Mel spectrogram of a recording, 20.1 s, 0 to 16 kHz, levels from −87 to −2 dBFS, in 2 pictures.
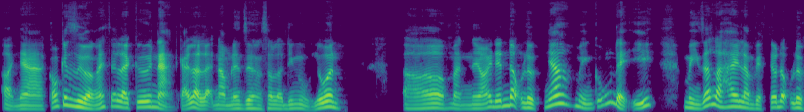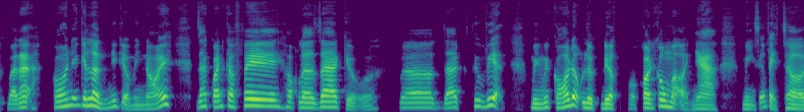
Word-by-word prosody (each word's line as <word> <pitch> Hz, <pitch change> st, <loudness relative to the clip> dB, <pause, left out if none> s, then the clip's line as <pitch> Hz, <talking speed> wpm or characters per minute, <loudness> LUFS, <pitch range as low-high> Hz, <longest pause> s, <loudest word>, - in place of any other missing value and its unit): Ở -, -, -4 dB
nhà 115 Hz, +1 st, 0 dB
có 185 Hz, +3 st, -2 dB
cái 245 Hz, -, +1 dB
giường 180 Hz, -, +4 dB
ấy, 180 Hz, -, 0 dB
thế 200 Hz, -, -4 dB
là 165 Hz, -4 st, +4 dB
cứ 175 Hz, -, -2 dB, 0.2 s
nản 105 Hz, -, +3 dB
cái -, -, -1 dB
là -, -, +5 dB
lại 120 Hz, -, -1 dB
nằm 120 Hz, -1 st, -3 dB
lên 130 Hz, +1 st, -3 dB
giường, 130 Hz, -1 st, -2 dB
xong 130 Hz, +3 st, -4 dB
là 125 Hz, -2 st, -3 dB
đi 125 Hz, +2 st, -6 dB
ngủ 135 Hz, -6 st, -7 dB
luôn. 160 Hz, +4 st, +3 dB, 0.8 s
Ờ, 140 Hz, +3 st, -1 dB
mà 130 Hz, -3 st, -5 dB
nói 130 Hz, +6 st, -2 dB
đến 190 Hz, +4 st, 0 dB
động 245 Hz, -10 st, +1 dB
lực 155 Hz, -3 st, +1 dB
nhá, 240 Hz, +10 st, +5 dB, 0.2 s
mình 155 Hz, -10 st, -5 dB
cũng 240 Hz, -, -6 dB
để -, -, +3 dB
ý 275 Hz, -4 st, -1 dB, 0.4 s
mình 155 Hz, -5 st, -2 dB
rất 220 Hz, +7 st, +2 dB
là 230 Hz, -4 st, +3 dB
hay 190 Hz, +2 st, +2 dB
làm 155 Hz, -6 st, 0 dB
việc 130 Hz, -1 st, -5 dB
theo 170 Hz, -, +2 dB
động 180 Hz, -2 st, 0 dB
lực 155 Hz, -1 st, 0 dB
bạn 140 Hz, -1 st, -2 dB
ạ. 175 Hz, +1 st, +3 dB, 0.2 s
Có 185 Hz, +3 st, 0 dB
những 235 Hz, +1 st, -2 dB
cái 230 Hz, -2 st, +2 dB
lần 195 Hz, -11 st, +4 dB
như, 190 Hz, -, -5 dB
kiểu, 170 Hz, -, -3 dB
mình 120 Hz, +1 st, -11 dB
nói 125 Hz, -, -2 dB
ấy 260 Hz, -, +4 dB, 0.3 s
ra 190 Hz, +4 st, -3 dB
quán 185 Hz, -2 st, 0 dB
cà 200 Hz, -, +2 dB
phê 210 Hz, 0 st, +5 dB
hoặc 170 Hz, -2 st, -7 dB
là 160 Hz, -1 st, +2 dB
ra, 175 Hz, +2 st, +4 dB
kiểu, -, -, -7 dB
ờ, 110 Hz, +2 st, -14 dB, 0.4 s
a, 160 Hz, 0 st, -2 dB
ra 160 Hz, +3 st, 0 dB, 0.2 s
thư 200 Hz, -1 st, -3 dB
viện, 225 Hz, +6 st, +2 dB, 0.3 s
mình 145 Hz, -1 st, -3 dB
mới 170 Hz, -, -3 dB
có 160 Hz, +6 st, +2 dB
động 255 Hz, -, +5 dB
lực 155 Hz, -2 st, +1 dB
được, 140 Hz, -2 st, +2 dB
c -, -, -21 dB
còn 155 Hz, -2 st, +4 dB
không 200 Hz, -2 st, +1 dB
mà -, -, 0 dB
ở 115 Hz, -, -4 dB
nhà 120 Hz, 0 st, 0 dB, 0.3 s
mình 125 Hz, -2 st, -9 dB
sẽ 170 Hz, -, -4 dB
phải -, -, -1 dB
chờ 130 Hz, -4 st, 0 dB
160 Hz, 240 wpm, -22 LUFS, 130-190 Hz, 0.8 s, là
